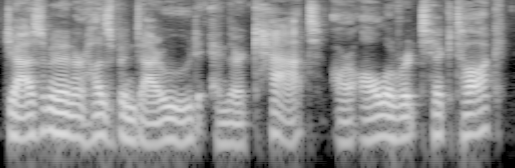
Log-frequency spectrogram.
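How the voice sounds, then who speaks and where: Low-voiced man, dry and close. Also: moderate pace, dry recording. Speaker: podcast co-host. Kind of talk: conversational co-hosting and narration.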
